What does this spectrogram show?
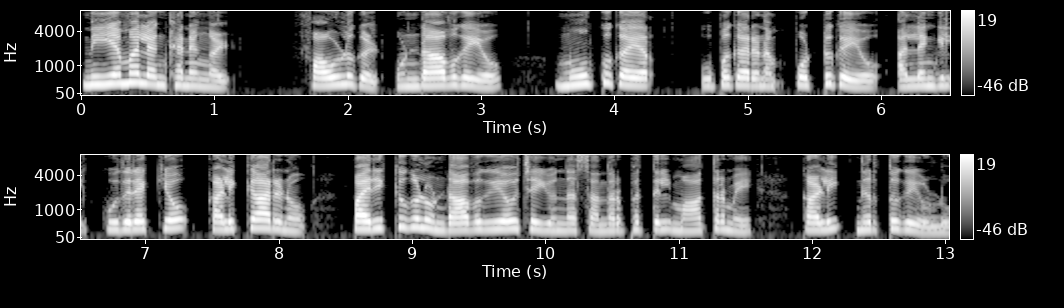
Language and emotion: Malayalam, neutral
